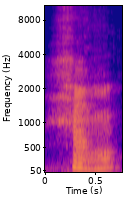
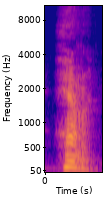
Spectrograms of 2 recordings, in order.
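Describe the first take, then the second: First: The final R sound is not heard. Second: The final R sound is clearly pronounced. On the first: The speaker calls it right. "you probably won't hear the R on the end" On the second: The speaker calls it wrong. "Not her"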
